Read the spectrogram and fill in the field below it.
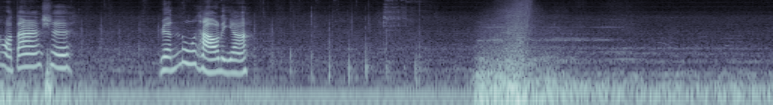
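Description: Footsteps patter quickly across a floor.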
